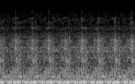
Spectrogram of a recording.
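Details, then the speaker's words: 2005 Ford F350 Super Duty 6.0 diesel V8 idling unevenly with a loping misfire; cylinder contribution test shows cylinders 4 and 7 weak, plus a glow plug fault on cylinder 6; mechanical versus injector cause being tested. "well good day viewers today we have an 05 super duty it's got a miss as you can hear it"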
